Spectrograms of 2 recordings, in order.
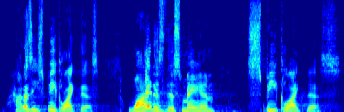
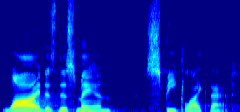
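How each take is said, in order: First: High-pitched disbelief, slowing into emphasis; incredulous questioning. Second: Slow, low, measured pondering; questioning inwardly. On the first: Scribes objecting to Jesus' words, incredulous and emphatic. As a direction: question it in mock astonishment, drawing out the last words. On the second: Scribes questioning Jesus in their hearts, slow and low. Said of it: "questioning in their hearts". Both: Acted.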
